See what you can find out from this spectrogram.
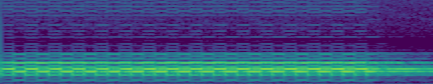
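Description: A hotel room telephone at a Holiday Inn rings with a steady, buzzing electronic trill that holds for about two seconds before cutting off, loud with no voices.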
